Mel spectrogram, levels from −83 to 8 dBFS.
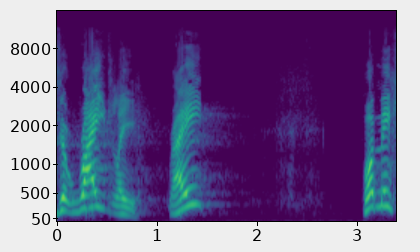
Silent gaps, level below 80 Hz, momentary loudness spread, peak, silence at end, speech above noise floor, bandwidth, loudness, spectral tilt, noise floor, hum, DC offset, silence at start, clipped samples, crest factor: none; -78 dBFS; 20 LU; -4 dBFS; 0 s; 51 dB; 11.5 kHz; -21 LUFS; -5 dB/octave; -71 dBFS; none; under 0.1%; 0 s; under 0.1%; 20 dB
